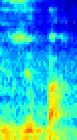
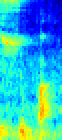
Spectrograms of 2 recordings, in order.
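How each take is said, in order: First: The word begins with a buzzing Z sound. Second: The word begins with a hissing S sound. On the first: The speaker calls it right. "You say super" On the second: The speaker calls it wrong. "you don't say super"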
